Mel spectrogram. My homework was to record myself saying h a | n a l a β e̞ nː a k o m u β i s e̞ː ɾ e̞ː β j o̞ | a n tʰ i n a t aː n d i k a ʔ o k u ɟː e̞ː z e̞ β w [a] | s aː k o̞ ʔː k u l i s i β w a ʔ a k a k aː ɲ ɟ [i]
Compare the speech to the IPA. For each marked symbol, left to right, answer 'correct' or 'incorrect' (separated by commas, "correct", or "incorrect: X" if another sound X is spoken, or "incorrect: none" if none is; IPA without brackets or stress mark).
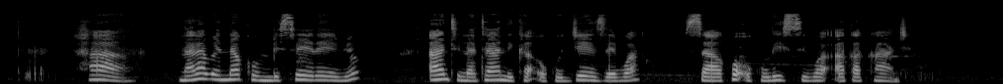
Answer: correct, incorrect: a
